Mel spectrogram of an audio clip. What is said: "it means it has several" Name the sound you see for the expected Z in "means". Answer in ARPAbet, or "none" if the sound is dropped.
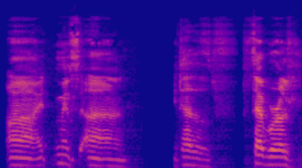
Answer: S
